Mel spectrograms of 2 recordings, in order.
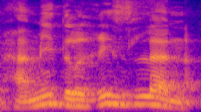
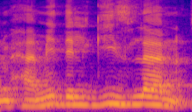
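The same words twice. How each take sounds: First: The gh is said like a French r. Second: The gh is said as a hard g. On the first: The speaker calls it right. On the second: The speaker calls it wrong. "Il y a beaucoup qui l'appellent"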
